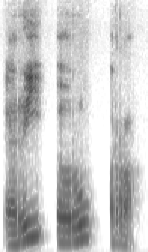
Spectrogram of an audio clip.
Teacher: Ri, rou, ra. OK? C'est vraiment un R roulé.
